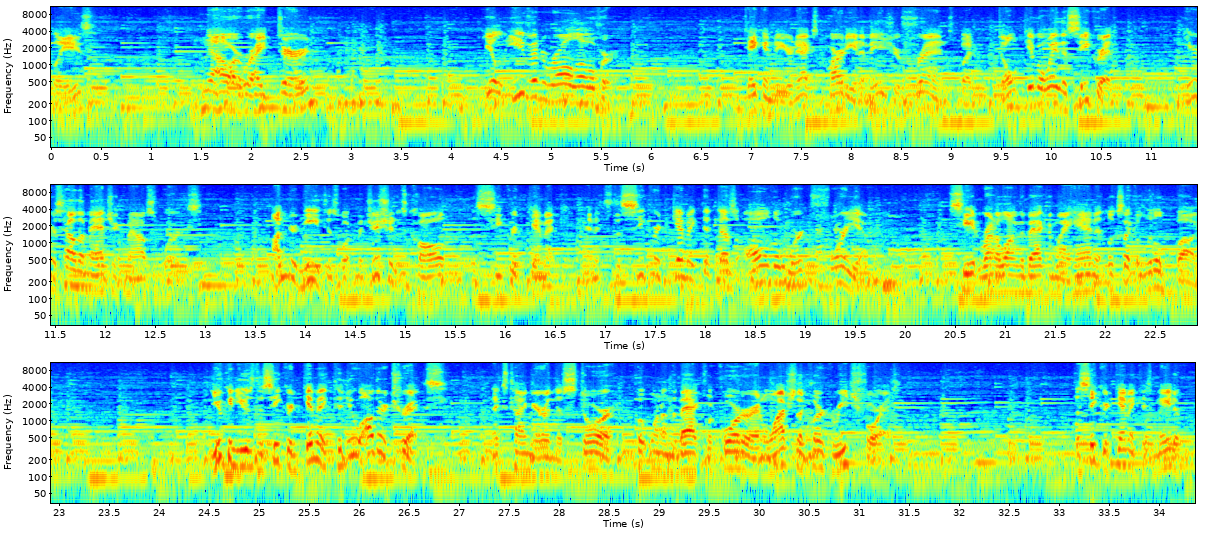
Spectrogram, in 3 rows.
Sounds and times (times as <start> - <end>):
Speech: 0.0 - 0.5, 1.5 - 2.7, 4.4 - 5.6, 6.9 - 10.7, 11.3 - 13.0, 13.6 - 19.8, 20.5 - 23.1, 24.6 - 31.4, 33.2 - 34.3
Music: 0.0 - 34.3.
